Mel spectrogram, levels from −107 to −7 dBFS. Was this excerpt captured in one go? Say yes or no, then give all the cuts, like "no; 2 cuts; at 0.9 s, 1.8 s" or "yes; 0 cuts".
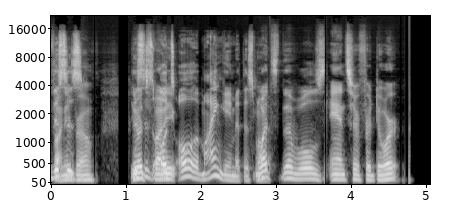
no; 1 cut; at 3.7 s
